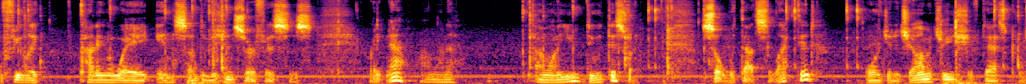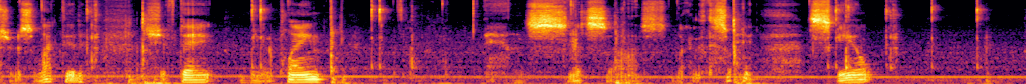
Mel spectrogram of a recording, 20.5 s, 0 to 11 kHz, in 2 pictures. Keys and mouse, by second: 5.4-6.4 middle drag, 6.4-8.5 drag, 8.5-9.5 right drag, 9.5 shift+s, 10.3-11.6 middle drag, 11.6 shift+a, 13.5 Tab, 16.4 KP_7, 17.6 s, 19.6 click, 19.9 click.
